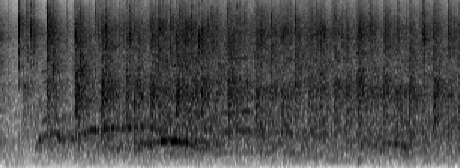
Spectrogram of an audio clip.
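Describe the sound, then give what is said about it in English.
An audience claps in steady, dense applause to welcome the young singers of the Young Bulgarian Voices choir, who perform songs with a bagpipe, before their set at a concert. “with applauses our young singers from Young Bulgarian Voices. They will be singing songs with a bagpipe. Please welcome them.”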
